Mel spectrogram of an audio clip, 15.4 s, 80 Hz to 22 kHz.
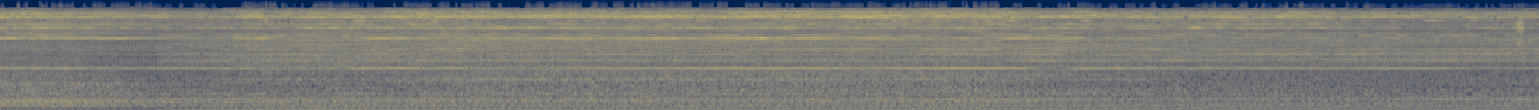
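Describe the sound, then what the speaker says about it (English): A 1953 Farmall Cub tractor engine, fitted with a badly warped carburetor, idles steadily at close range, giving a constant droning hum that holds an even pitch throughout. "Doesn't this Cub sound like it's running fine?"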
